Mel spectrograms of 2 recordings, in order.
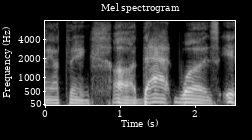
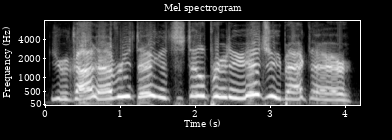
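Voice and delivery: yelling; 17 dB louder than usual. Acted. Gump calls from the back.

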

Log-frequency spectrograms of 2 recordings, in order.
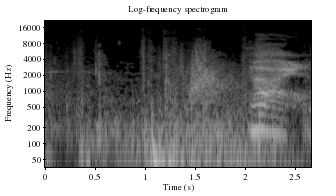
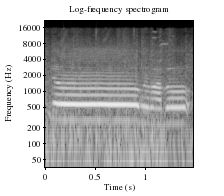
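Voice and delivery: loud, high cry of defeat; anguished shout; 8 semitones higher, 11 dB louder, much slower than usual. Real, not acted. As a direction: shout it as you die. Killed in game. (grito de derrota fuerte)

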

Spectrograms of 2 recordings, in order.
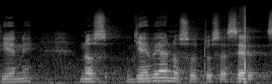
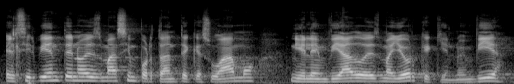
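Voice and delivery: louder, solemn proclamation of scripture; Gospel reading; 2 semitones higher, 5 dB louder than usual. Acted. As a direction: proclaim the Gospel with raised, projected voice. Reads the Gospel aloud at Mass.

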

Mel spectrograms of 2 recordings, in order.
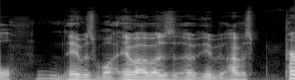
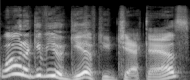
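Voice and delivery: high, loud and fast sneer; hammed-up scornful brother, much higher and louder; mocking Cain voice; 9 semitones higher, 5 dB louder than usual. Cain scoffing at Abel over the gift, high loud mocking voice. Cain's reply redone as mock.

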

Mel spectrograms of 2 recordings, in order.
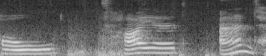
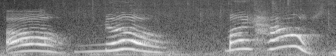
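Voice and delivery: much higher, louder despairing cry; yelling Beaver; 10 semitones higher, 6 dB louder, much slower than usual. Acted. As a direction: wail as his house falls. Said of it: "yelled Beaver".

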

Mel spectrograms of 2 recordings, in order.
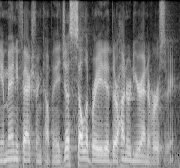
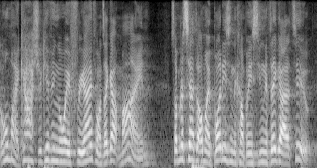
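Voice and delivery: excited coworker; 6 semitones higher than usual. Retold or imitated. Coworkers hyped about free iPhones.

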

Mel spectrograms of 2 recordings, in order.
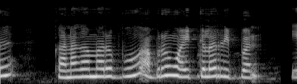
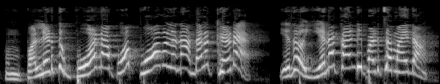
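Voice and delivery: angry scolding; 8 semitones higher than usual. Acted. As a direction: lash out at the child, voice pitched high. Mother scolds crying child.

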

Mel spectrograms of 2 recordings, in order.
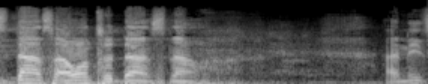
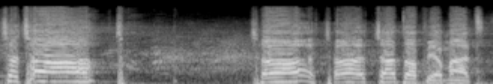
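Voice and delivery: angry stuttered scolding; stammering anger; 6 semitones higher, 3 dB louder than usual. Retold or imitated. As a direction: snap at the class while stammering. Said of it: "he's a conch stammerer".

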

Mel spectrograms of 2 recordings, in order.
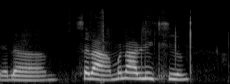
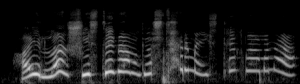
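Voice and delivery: scolding shout; 11 semitones higher than usual. Real, not acted. Shouting at the friend to hide Instagram. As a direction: yell at him to stop showing it.

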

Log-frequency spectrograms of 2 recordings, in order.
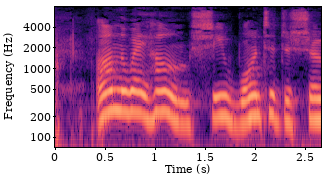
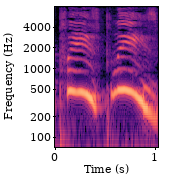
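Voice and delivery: imitating Rose's pleading please, high and loud; a daughter pleading with her mom, mock begging; 13 semitones higher, 4 dB louder than usual. Child begging to read book.

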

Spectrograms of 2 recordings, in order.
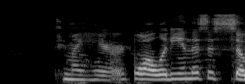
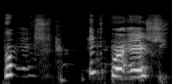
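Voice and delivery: put-on loud, high British accent; 7 semitones higher, 8 dB louder than usual. Student claiming a British soulmate, loud put-on British accent. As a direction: insist loudly in a sudden British accent. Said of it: "speaking in a British accent".

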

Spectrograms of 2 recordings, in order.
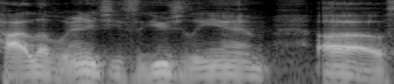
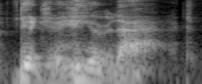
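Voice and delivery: slow, louder hammed-up Showbiz voice; imitating Showbiz; 5 dB louder, slower than usual. Mocking the YouTuber for his viewers, slow and loud. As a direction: drag it out like a breathless pundit. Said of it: "Showbiz does what he normally does".

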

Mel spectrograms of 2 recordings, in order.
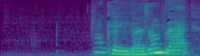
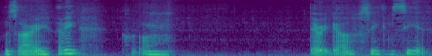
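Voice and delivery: hushed; 12 dB quieter than usual. Real, not acted. Hushed, camera close, unvoiced.

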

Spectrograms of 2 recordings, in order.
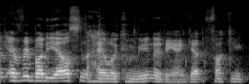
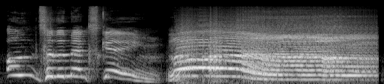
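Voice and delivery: excited shout; 10 semitones higher, 10 dB louder, much slower than usual. Real, not acted. Announcing the next round.

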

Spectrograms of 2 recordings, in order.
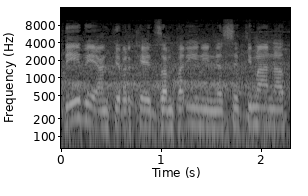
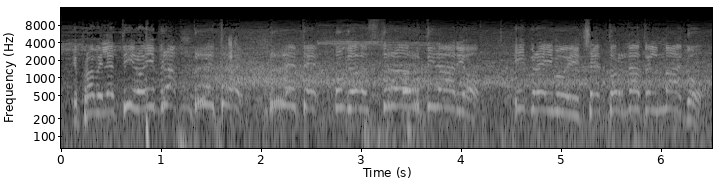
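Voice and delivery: goal call; 12 semitones higher than usual. Real, not acted.

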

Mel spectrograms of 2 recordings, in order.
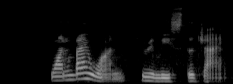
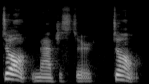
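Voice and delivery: louder urgent warning; urgent cry; 8 dB louder than usual. A narrator's reading. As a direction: stop her before she bites. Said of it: "cried the B F G".

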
